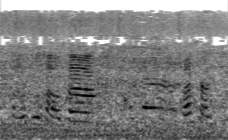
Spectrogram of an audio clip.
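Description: City street ambience: a steady low rumble of traffic, with brief snatches of people talking about half a second in and again near the end.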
